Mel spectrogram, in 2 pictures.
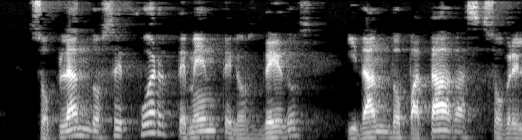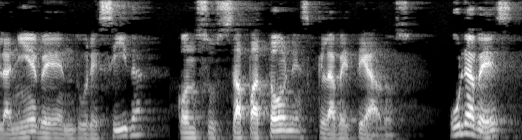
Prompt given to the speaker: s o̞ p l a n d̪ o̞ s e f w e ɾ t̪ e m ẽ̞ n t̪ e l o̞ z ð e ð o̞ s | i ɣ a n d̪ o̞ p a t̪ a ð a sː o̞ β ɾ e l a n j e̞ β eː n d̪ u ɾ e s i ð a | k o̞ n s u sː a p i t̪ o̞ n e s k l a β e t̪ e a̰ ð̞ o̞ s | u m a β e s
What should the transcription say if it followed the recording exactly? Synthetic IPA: s o̞ p l a n d̪ o̞ s e f w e ɾ t̪ e m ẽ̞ n t̪ e l o̞ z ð e ð o̞ s | i ð a n d̪ o̞ p a t̪ a ð a sː o̞ β ɾ e l a n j e̞ β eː n d̪ u ɾ e s i ð a | k o̞ n s u sː a p a t̪ o̞ n e s k l a β e t̪ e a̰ ð̞ o̞ s | u n a β e s

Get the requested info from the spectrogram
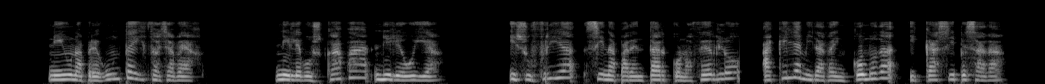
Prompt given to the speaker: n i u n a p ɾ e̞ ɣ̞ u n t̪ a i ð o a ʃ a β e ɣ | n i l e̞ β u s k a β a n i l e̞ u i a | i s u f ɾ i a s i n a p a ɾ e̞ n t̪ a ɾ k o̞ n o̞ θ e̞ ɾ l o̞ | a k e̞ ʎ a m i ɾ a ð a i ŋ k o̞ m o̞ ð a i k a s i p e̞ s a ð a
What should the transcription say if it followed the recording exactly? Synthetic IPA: n i u n a p ɾ e̞ ɣ̞ u n t̪ a i θ o a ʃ a β e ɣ | n i l e̞ β u s k a β a n i l e̞ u i a | i s u f ɾ i a s i n a p a ɾ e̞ n t̪ a ɾ k o̞ n o̞ θ e̞ ɾ l o̞ | a k e̞ ʎ a m i ɾ a ð a i ŋ k o̞ m o̞ ð a i k a s i p e̞ s a ð a

